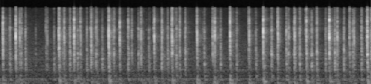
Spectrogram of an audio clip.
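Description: Rapid, irregular clicking, several clicks a second with some louder than others, over a faint low hum: a typing-like sound effect.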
